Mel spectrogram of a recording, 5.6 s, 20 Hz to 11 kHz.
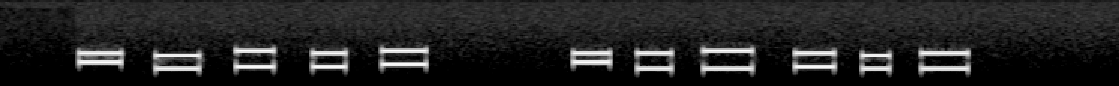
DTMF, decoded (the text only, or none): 01659 023512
